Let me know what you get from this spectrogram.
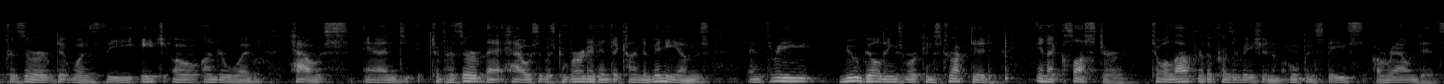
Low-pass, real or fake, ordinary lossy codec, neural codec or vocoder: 7.2 kHz; fake; Opus, 64 kbps; codec, 16 kHz, 8 kbps, FreqCodec, larger model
